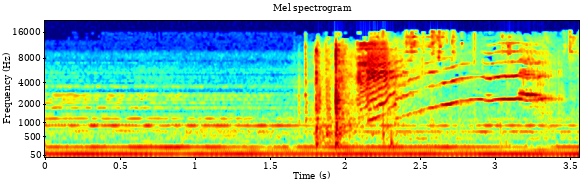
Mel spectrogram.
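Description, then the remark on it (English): A door down the hall swings open: a dull latch thunk followed by a long, rising hinge creak, heard over a steady low electrical hum. “Johnson hears a door swing open down the hall.”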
